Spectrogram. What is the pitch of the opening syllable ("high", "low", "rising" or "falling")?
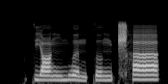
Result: high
